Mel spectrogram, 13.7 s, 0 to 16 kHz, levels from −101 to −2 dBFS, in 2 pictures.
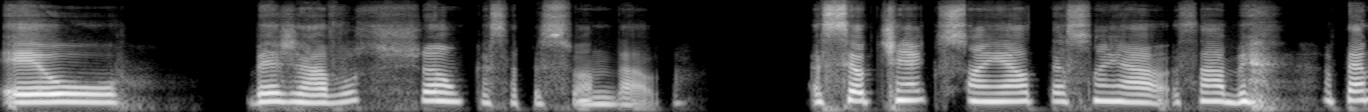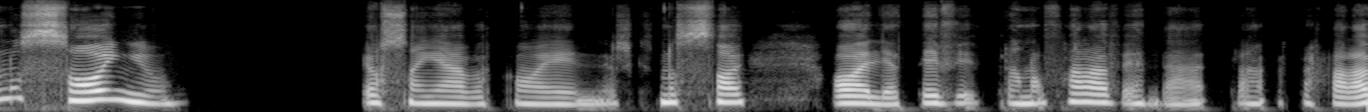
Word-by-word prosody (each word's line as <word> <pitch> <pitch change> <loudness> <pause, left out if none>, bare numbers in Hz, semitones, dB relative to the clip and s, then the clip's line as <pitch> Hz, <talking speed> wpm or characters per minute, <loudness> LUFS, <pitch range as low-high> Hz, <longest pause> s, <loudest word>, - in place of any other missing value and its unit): eu 235 0 +7 0.6
beijava 245 -2 +3
o 270 - -4
chão 270 -2 0
que 250 - -19
essa 210 0 -9
pessoa 195 -1 -6
andava. 185 -1 -7 0.8
Se 275 +3 +4
eu 265 - +5
tinha 285 +3 +3
que - - -16
sonhar 255 -1 +3
eu - - +4
até 255 0 -6
sonhava 240 -4 +1
sabe? 255 0 +3 0.4
Até 285 +2 +1
no 340 +3 -6
sonho 275 -11 +2 0.9
eu 220 - -3
sonhava 195 -3 -5
com 195 -1 -7
ele. 180 +1 -8
Acho 205 - -18
que - - -45
no 230 - +1
so 230 - -10 0.6
olha 200 -3 +1
teve 210 0 -6
pra 200 - -12
eu - - -2
não 195 +1 -3
falar 240 0 -1
a - - -1
verdade 95 - -10
pra 195 +1 -10 0.2
pra 205 - -13
falar 190 +1 -2
a - - +5
230 Hz, 175 wpm, -20 LUFS, 200-255 Hz, 0.9 s, eu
